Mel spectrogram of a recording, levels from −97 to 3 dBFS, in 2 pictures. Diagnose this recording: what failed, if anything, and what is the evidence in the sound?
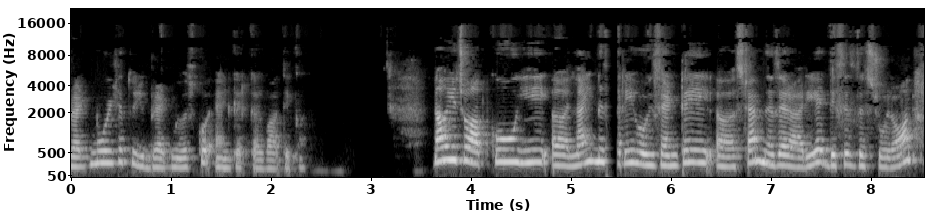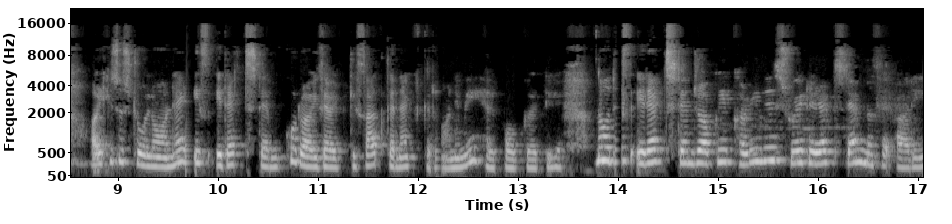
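The network dropped audio twice in short concealed packet loss, at 1.49 to 1.54 s and 8.15 to 8.18 s, with about 20 ms missing each time. The decoder stretched the preceding sound across the hole, causing a brief smear. On a spectrogram the fine detail blurs momentarily.

Bursts of packet loss, also at the network stage, occur at 5.36 to 5.49 s, 9.68 to 9.79 s, 12.19 to 12.26 s and 13.98 to 14.06 s, each losing 60 to 120 ms. Concealment repeats the last sound as it fades, heard as a held buzz or hiss. At 5.36 s it fades into about 50 ms of silence. Waveforms show tapering envelopes, then a jump.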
